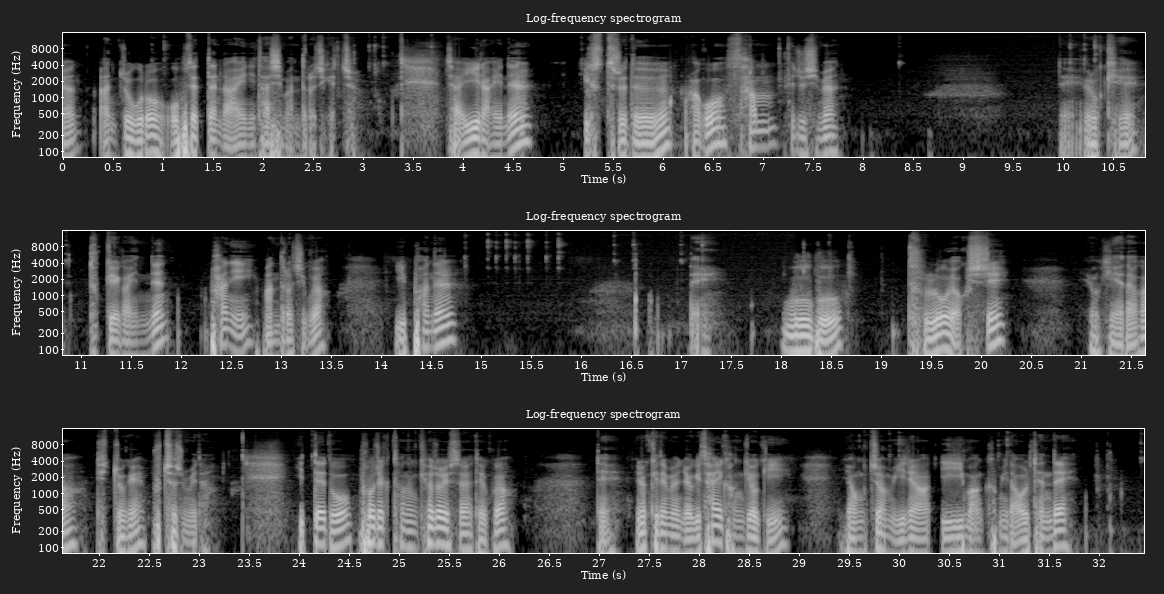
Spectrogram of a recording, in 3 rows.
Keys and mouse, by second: 3.0 shift+right click, 7.0 typing, 7.1 Return, 18.4 m, 18.7 space, 31.9 Escape.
